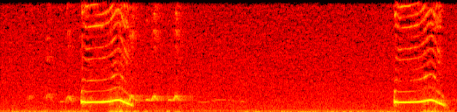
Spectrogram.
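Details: Two loud ascending whistled calls of an Asian koel in old-growth forest, about four seconds apart, each closing with a sharp fall, with a few soft trailing notes after the first.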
